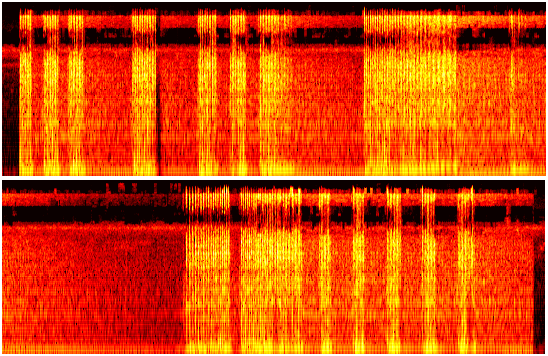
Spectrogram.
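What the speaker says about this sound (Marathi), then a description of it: "ट्रॅक्टर सायलेन्सर काढून आवाज काढला" A loud tractor engine with its silencer removed revs in sharp, repeated bursts, with one long sustained roar in the middle, close by and harsh.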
